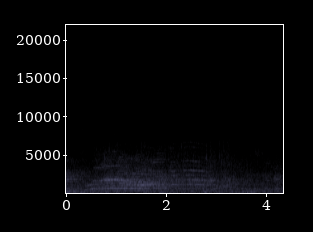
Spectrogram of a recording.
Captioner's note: audience cheering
